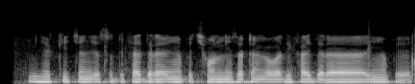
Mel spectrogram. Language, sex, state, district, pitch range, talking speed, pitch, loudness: Hindi, male, Haryana, Rohtak, 110-115 Hz, 275 wpm, 115 Hz, -17 LUFS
